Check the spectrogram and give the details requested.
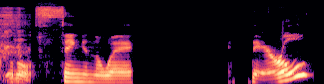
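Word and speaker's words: Beryl: thing in the way Barrel is that like Cheryl but with a B you know I actually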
